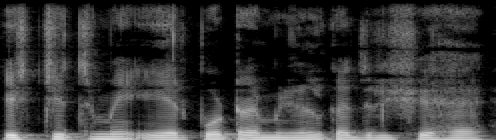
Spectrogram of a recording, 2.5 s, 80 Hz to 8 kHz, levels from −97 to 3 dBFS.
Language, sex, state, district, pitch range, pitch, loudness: Hindi, male, Jharkhand, Ranchi, 120-135 Hz, 125 Hz, -18 LUFS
